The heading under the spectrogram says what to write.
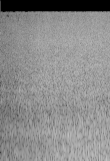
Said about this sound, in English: Still a nice sunset. Bowie's tripping out with the ocean. Doesn't know what to think. Huh, Bowie?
